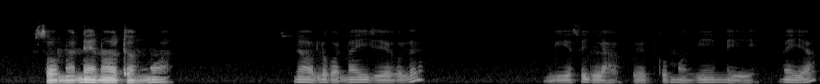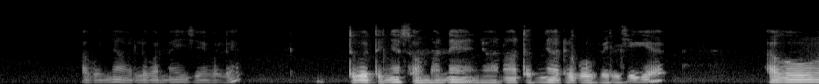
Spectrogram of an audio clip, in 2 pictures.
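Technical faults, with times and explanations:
No technical faults detected.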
